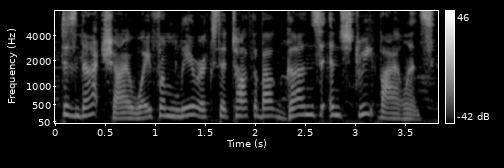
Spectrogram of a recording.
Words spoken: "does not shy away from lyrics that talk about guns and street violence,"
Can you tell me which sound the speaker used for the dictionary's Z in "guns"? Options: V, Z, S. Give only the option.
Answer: Z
